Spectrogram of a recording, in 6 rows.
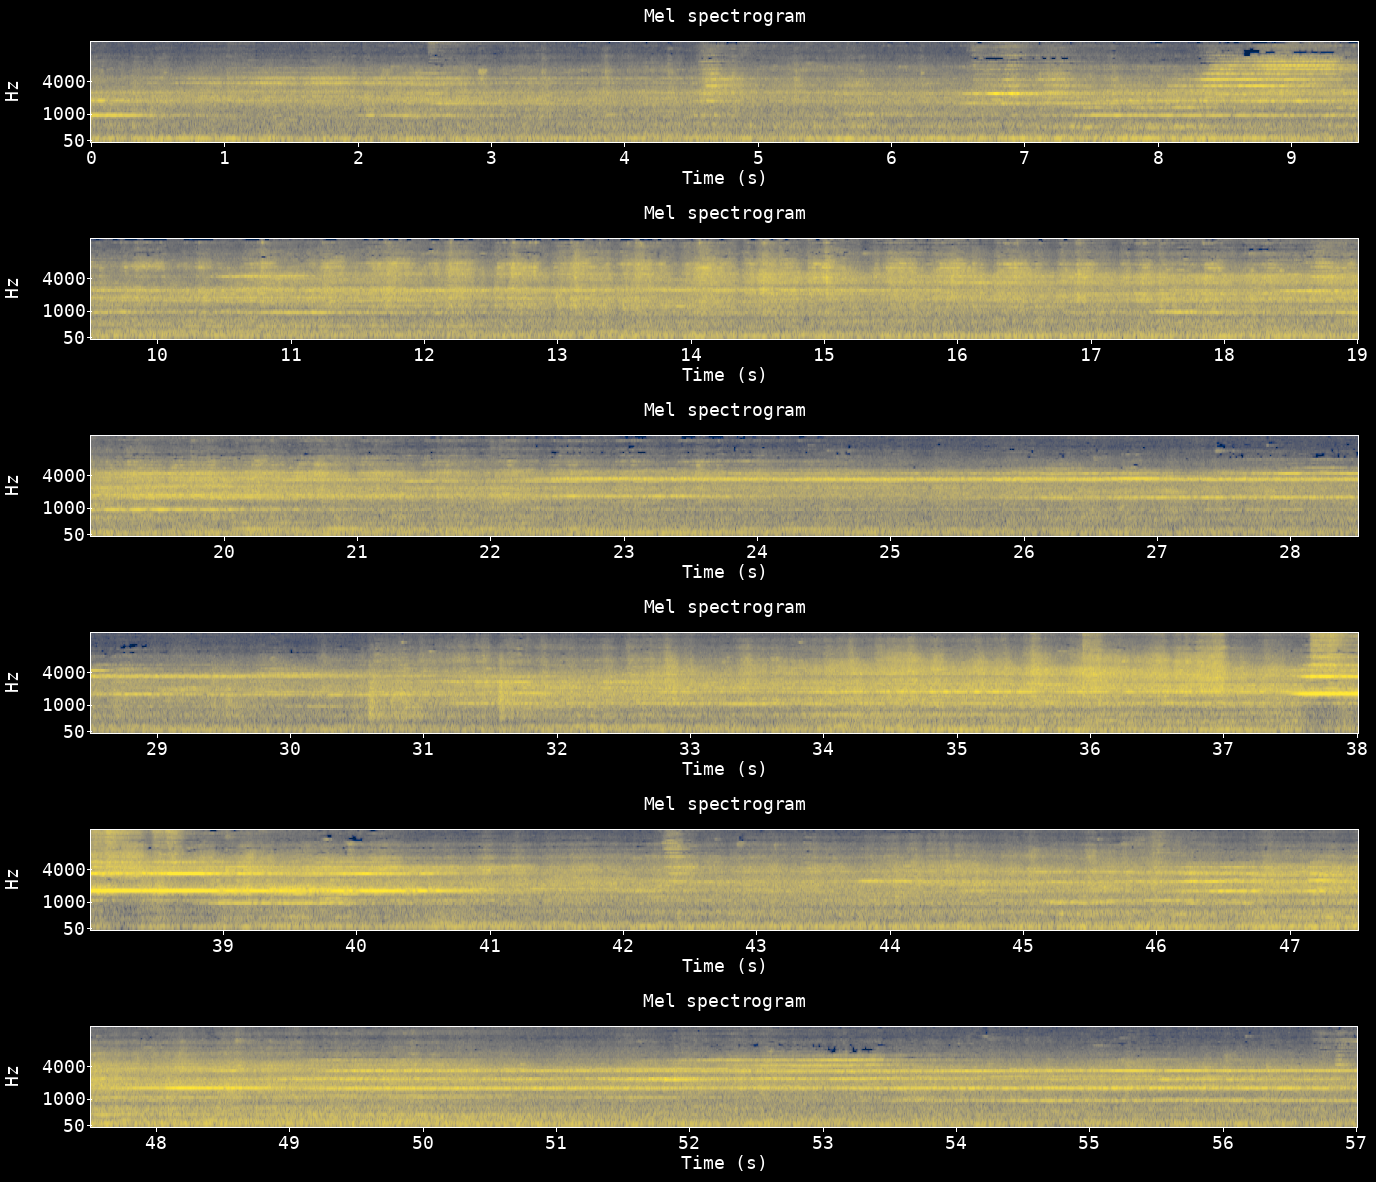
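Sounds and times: freight train rumbling past: 0.0 - 57.0
train wheels squealing: 0.0 - 57.0.

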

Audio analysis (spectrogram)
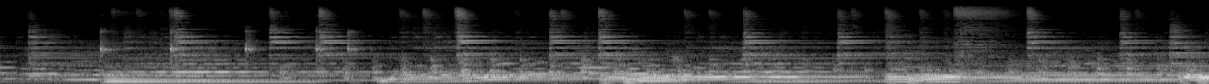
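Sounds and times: drum and cymbal hits: 0.0 - 12.0
rhythm and blues band playing: 0.0 - 12.0.

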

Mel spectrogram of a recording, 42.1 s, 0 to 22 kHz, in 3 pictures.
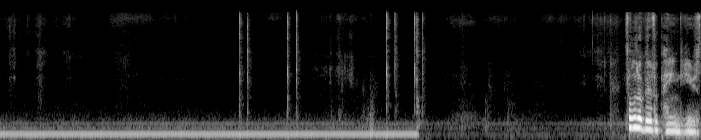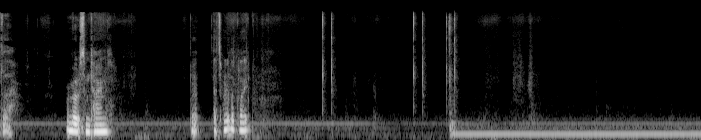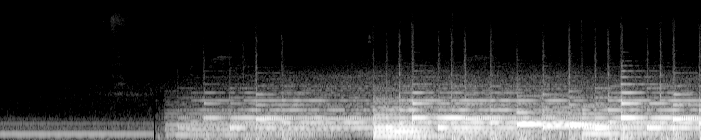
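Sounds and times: electric fireplace humming: 0.0 - 9.8, 11.9 - 42.0
sharp clicks: 4.8 - 5.1, 22.3 - 23.2.

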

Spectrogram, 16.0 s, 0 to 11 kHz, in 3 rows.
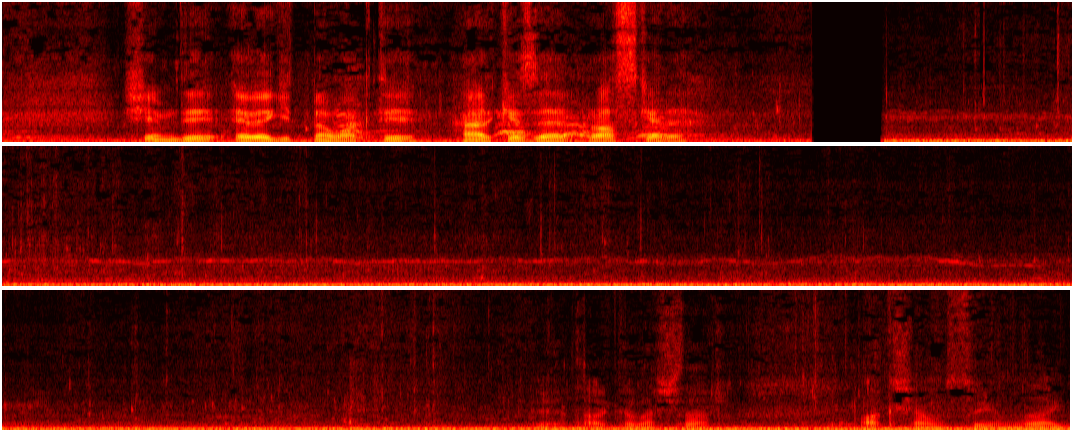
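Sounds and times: wind buffeting microphone: 4.4 - 16.0.

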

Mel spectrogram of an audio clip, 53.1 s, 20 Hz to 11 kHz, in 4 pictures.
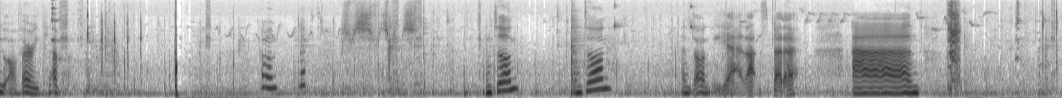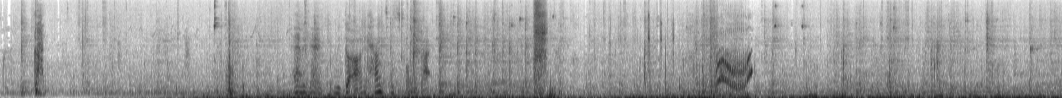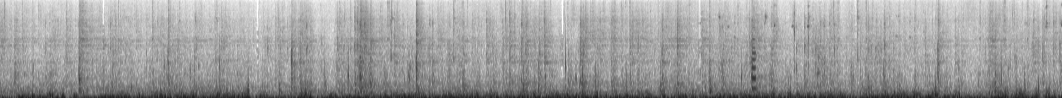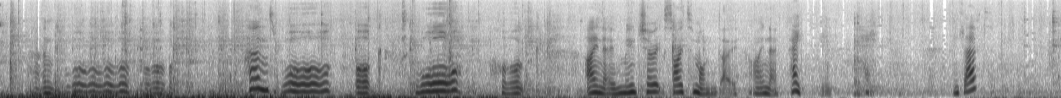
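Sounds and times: horse hoofbeats: 0.0 - 10.2, 11.0 - 53.0
steady low rumble: 0.0 - 50.5
cart rattling: 0.0 - 53.0.

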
